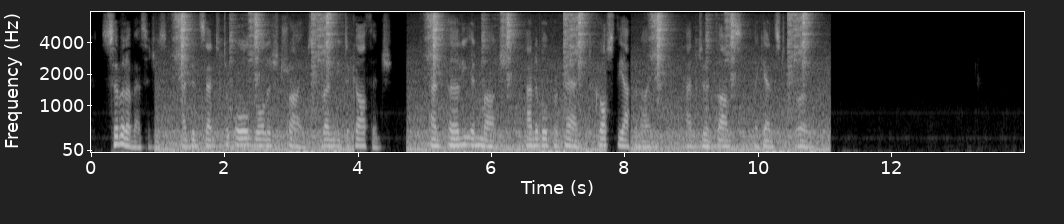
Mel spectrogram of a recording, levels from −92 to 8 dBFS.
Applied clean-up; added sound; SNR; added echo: none; Cutlery, silverware; -1 dB; none.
